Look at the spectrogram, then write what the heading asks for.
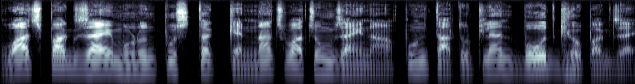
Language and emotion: Goan Konkani, neutral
